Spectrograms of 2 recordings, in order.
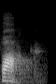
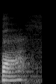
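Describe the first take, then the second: First: The word ends with only a k sound. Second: The word ends with only an s sound. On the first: "or fock" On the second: "they will either say fos"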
